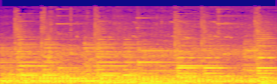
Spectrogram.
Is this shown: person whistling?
no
